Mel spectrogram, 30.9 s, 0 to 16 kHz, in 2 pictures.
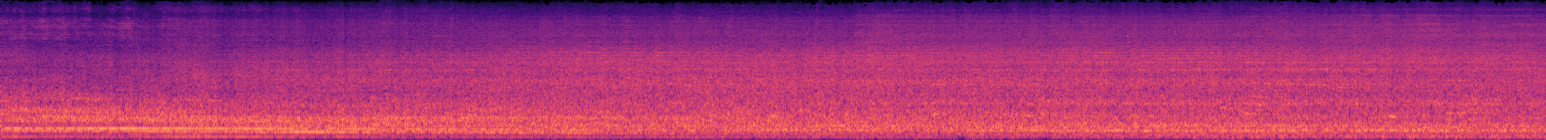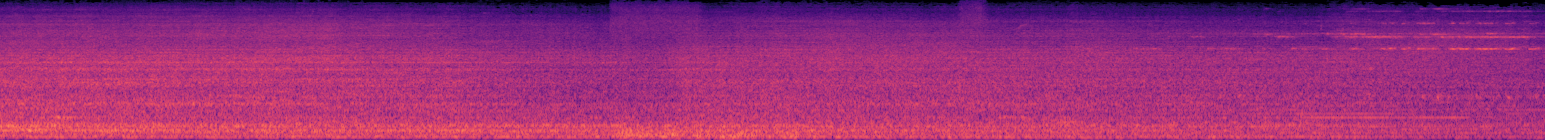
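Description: A BB 15000 electric locomotive and its Corail coaches roll past as the train arrives and slows. A falling whine comes from the locomotive at the start, then a steady rumble and hiss of wheels on rail that slowly fades as the coaches go by. A high squeal joins near the end as the train brakes.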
